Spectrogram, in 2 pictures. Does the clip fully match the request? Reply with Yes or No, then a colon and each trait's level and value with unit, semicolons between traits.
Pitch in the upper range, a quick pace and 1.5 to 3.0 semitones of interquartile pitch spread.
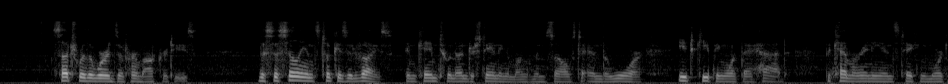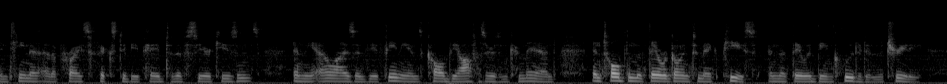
No: low, 135 Hz; fast, 220 wpm; narrow, 2.4 semitones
